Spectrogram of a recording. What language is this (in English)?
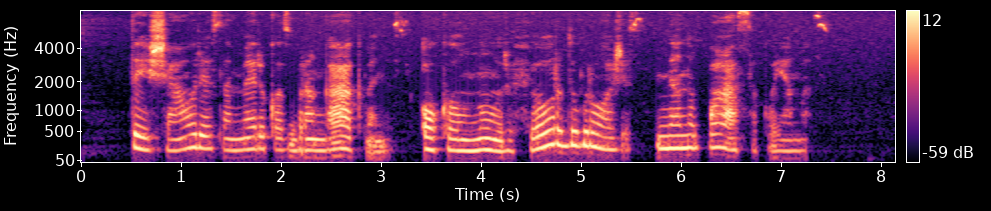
Lithuanian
